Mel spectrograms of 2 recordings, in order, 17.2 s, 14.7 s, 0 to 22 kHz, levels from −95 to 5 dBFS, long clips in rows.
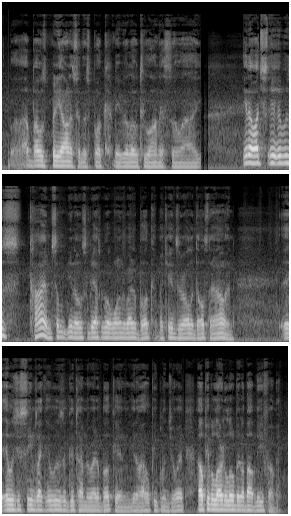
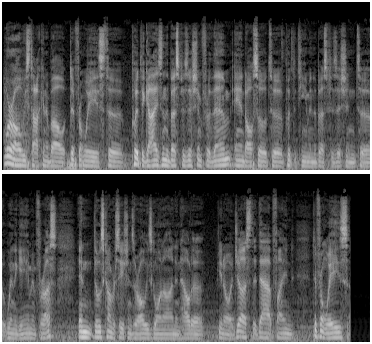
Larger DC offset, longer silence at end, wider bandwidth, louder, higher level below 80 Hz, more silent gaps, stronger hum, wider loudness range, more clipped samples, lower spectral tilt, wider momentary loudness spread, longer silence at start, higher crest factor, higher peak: neither; second, 0.15 s vs 0.4 s; first, 16.5 kHz vs 14.5 kHz; first, -21 LUFS vs -24 LUFS; about the same, -50 dBFS vs -46 dBFS; neither; neither; about the same, 5 LU vs 5 LU; neither; first, -7 dB/octave vs -4 dB/octave; first, 14 LU vs 9 LU; about the same, 0.15 s vs 0.05 s; about the same, 20 dB vs 20 dB; about the same, -2 dBFS vs -4 dBFS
